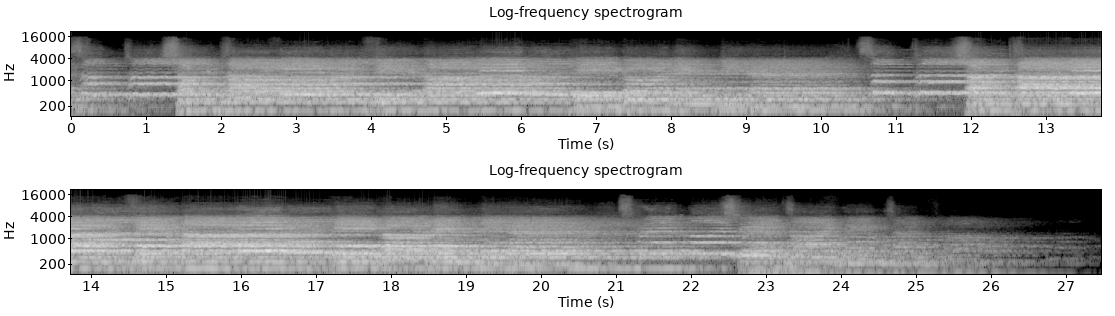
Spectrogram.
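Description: A choir singing sustained sacred music, with a brief dip between phrases about eleven seconds in, fading out over the last few seconds.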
